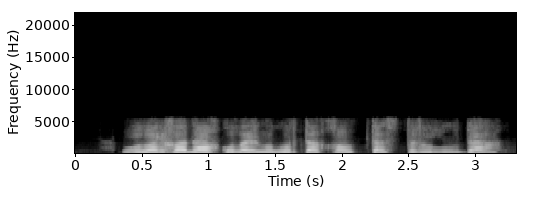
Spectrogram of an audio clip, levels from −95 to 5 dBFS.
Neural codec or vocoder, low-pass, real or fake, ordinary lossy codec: codec, 16 kHz in and 24 kHz out, 0.6 kbps, FireRedTTS-2 codec; 5.4 kHz; fake; none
